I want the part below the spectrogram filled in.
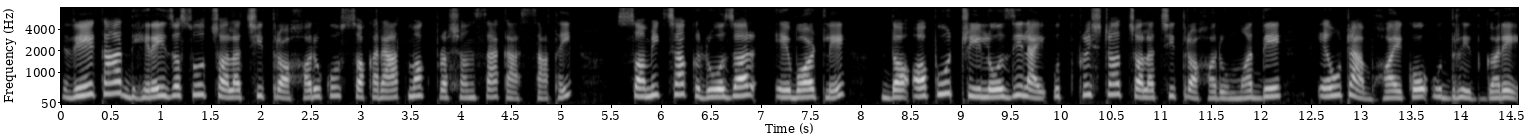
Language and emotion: Nepali, neutral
